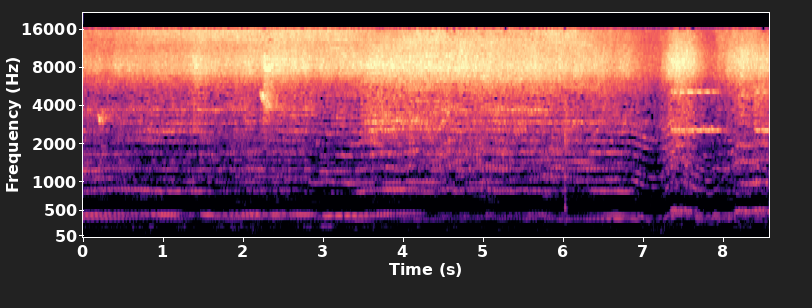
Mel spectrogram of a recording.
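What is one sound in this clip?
A small drone's propellers whine steadily, with the pitch wavering now and then.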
